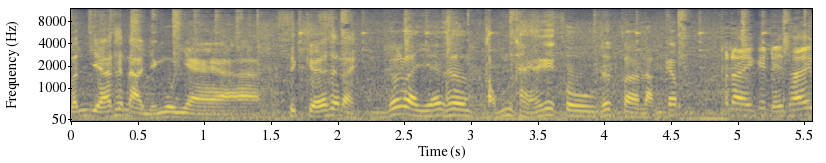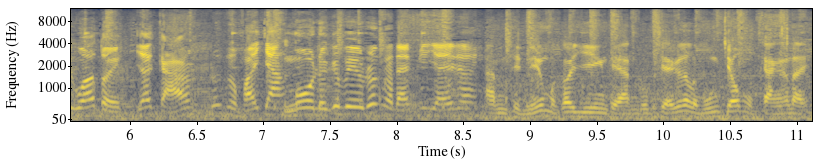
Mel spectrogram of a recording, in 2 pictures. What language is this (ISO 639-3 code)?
vie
